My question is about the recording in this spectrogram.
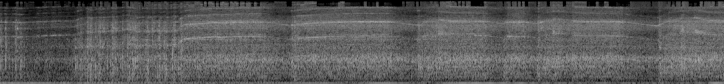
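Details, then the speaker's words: Old Milwaukee Magnum drill found rusted and corroded in a shipping container, gearbox opened and regreased: harsh, rough grinding hiss over a high, unevenly wavering whine; gears are grinding against each other, and the drill is judged pretty much junk. "it sounds like there's gears grinding against each other and it's not a healthy thing"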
